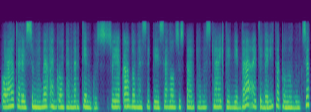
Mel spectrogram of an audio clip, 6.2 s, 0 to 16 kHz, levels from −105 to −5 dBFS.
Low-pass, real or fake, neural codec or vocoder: 7.2 kHz; fake; codec, 16 kHz, 0.5 kbps, FreqCodec, smaller model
